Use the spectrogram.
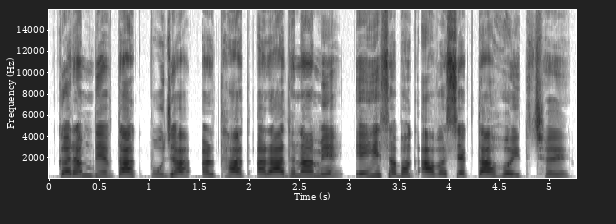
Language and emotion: Maithili, neutral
